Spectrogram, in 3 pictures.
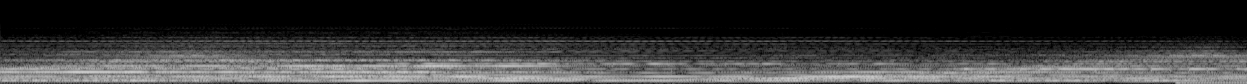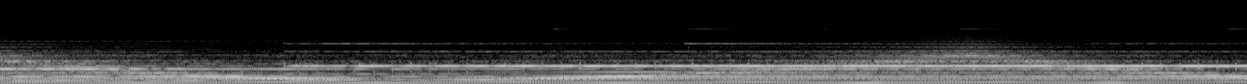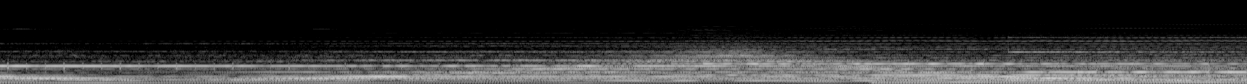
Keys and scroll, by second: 0.0 ], 6.0 4, 10.8 9, 10.9 Return, 12.0 2, 13.6 Delete, 14.1 ctrl+z, 14.2 Delete, 15.1 ], 18.7 4, 21.3 3, 24.2 ], 28.1 ], 36.9 Escape.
